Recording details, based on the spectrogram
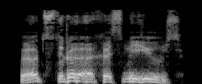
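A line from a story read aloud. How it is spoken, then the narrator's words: Forced out, laughing. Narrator (Russian): выдавил из себя Черномор и продолжил хохотать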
